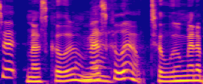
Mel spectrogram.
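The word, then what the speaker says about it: Mezcalum: Let's talk about mezcaloom. Yeah. Is that how you pronounce it? Mescaloom.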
